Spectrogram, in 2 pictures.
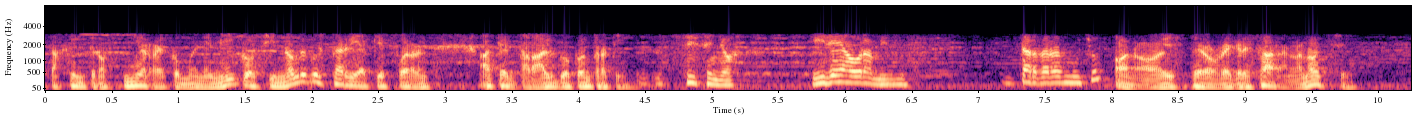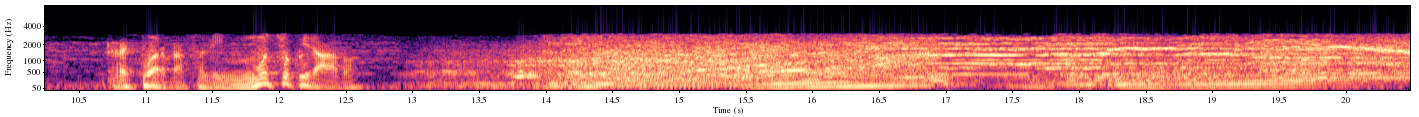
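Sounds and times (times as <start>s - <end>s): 
speech: 0.2s - 6.6s, 7.2s - 9.9s, 10.7s - 13.8s
sports car engine revving while speeding along a dusty road: 12.9s - 20.3s.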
